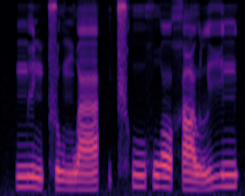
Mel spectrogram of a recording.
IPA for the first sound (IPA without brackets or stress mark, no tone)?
m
